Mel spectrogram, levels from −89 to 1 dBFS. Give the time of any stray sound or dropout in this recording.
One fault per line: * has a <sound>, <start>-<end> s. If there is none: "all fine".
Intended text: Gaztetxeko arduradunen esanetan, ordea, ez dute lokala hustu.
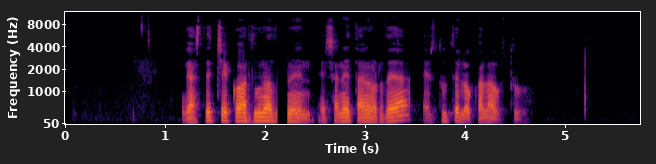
* has a dropout, 2.1-2.2 s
